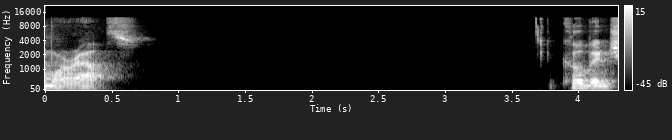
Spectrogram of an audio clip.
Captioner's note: pause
